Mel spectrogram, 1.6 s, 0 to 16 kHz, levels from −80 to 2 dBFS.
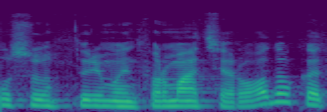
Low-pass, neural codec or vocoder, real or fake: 10.8 kHz; none; real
